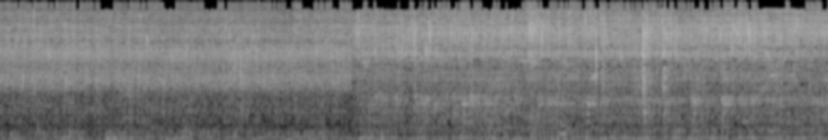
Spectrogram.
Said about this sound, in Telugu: ఇప్పుడు చికెన్ పీసెస్ని పెట్టి లో ఫ్లేమ్లో కొంచెం సేపు ఫ్రై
